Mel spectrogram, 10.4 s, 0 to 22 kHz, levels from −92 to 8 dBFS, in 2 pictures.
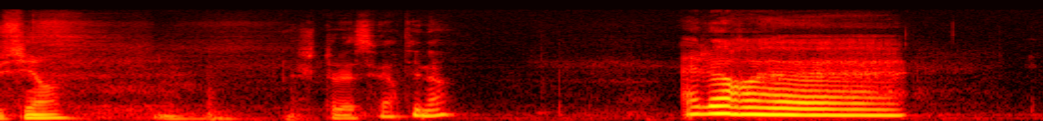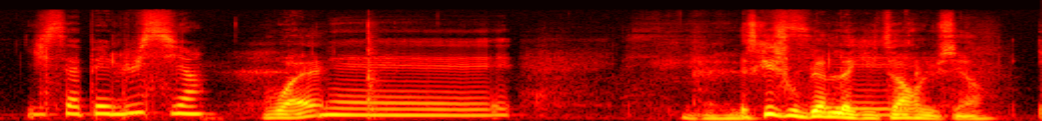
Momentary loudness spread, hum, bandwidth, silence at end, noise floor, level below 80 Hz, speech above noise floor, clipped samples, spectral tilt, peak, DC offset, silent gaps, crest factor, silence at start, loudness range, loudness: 22 LU; none; 16 kHz; 0.25 s; -61 dBFS; -52 dBFS; 37 dB; under 0.1%; -6 dB/octave; -4 dBFS; under 0.1%; none; 20 dB; 0 s; 6 LU; -24 LUFS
